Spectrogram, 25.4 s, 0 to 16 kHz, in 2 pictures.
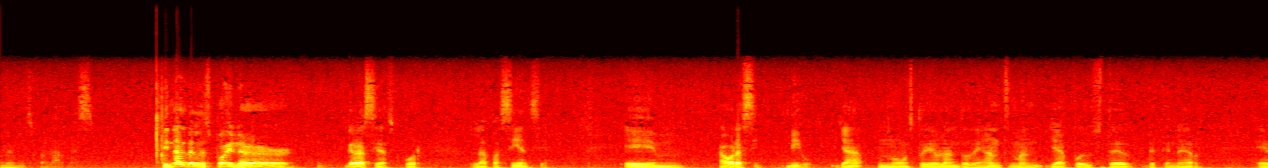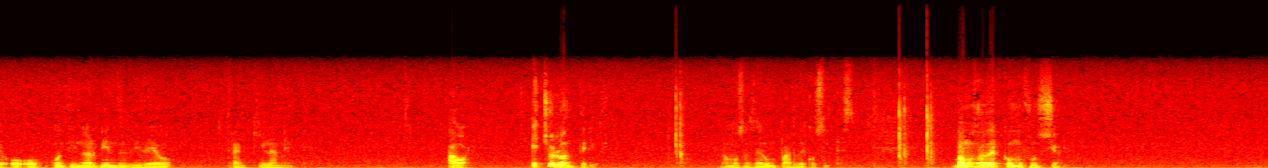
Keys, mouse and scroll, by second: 0.0 click, 1.7 Tab, 19.5 Tab, 20.3 scroll down 2, 20.9-21.3 scroll up 2, 21.4 scroll down 2, 21.7 a, 22.9-25.3 drag.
